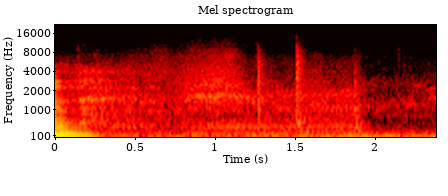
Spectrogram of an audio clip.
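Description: Electric motor of a motorhome's drop-down ceiling bed running faintly as the bed lowers, with a few light clicks.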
